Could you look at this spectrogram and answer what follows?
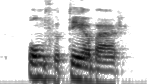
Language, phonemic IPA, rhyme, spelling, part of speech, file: Dutch, /ˌɔn.vərˈteːr.baːr/, -eːrbaːr, onverteerbaar, adjective, Nl-onverteerbaar.ogg
- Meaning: indigestible, stodgy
